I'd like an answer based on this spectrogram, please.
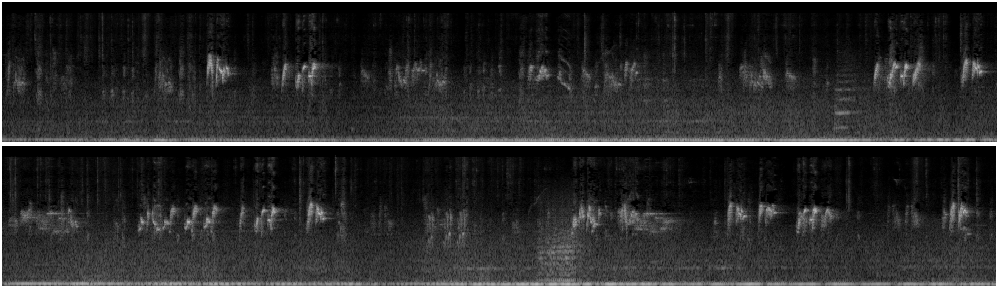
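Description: Red-whiskered bulbul singing short, chirpy phrases again and again, over a low steady background rumble.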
